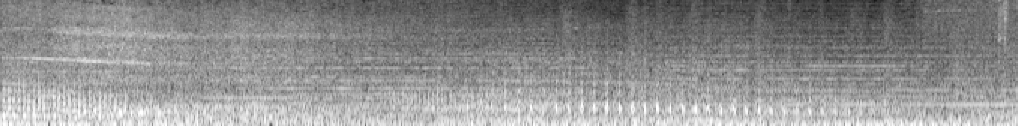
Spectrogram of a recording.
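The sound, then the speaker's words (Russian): A helicopter flies over a network of huge waterfalls with a loud, steady rotor drone and a rapid, rhythmic thudding pulse that carries through the whole stretch. “Вертолет пролетает над сетью огромных водопадов.”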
